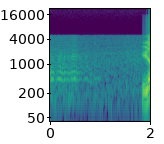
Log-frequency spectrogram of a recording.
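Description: Flying insects buzzing: a faint, wavering hum that fades out about a second in.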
